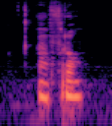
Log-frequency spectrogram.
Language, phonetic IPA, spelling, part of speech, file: Polish, [ˈafrɔ], afro, noun / adjective, LL-Q809 (pol)-afro.wav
